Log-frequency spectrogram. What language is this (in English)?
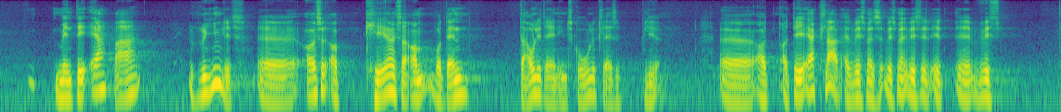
Danish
